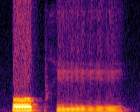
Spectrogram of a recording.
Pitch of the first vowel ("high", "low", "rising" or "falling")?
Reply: high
